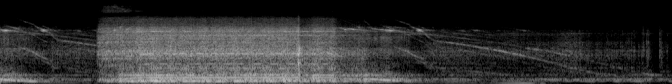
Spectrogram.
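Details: Prometheus blaster with Sunny Sky 2216 2600kV brushless motors and aluminum flywheels, bolts not yet fully tightened, speed-pot regulated: clean rising whine as flywheels spool up, quick thump as darts fire, even wind-down; spins smoothly.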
